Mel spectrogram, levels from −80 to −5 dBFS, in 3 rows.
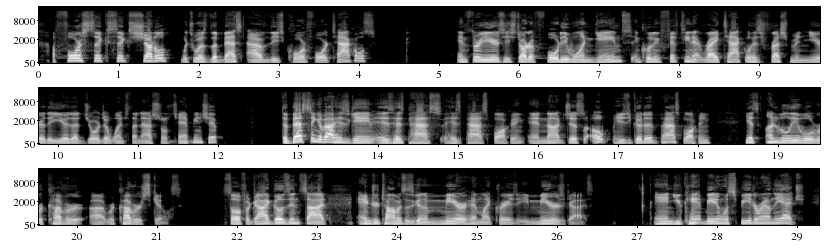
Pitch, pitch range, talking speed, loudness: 125 Hz, 105-145 Hz, 195 wpm, -19 LUFS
